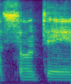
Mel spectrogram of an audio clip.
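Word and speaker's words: santé: they say salude Salud in in Spanish uh Sante in French NAIA is Russian slancha is Irish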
